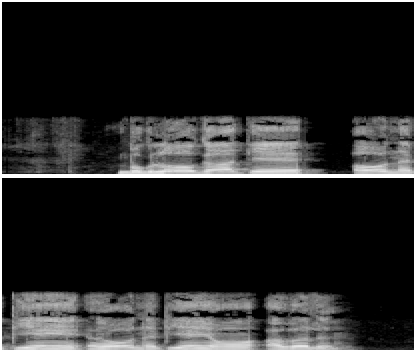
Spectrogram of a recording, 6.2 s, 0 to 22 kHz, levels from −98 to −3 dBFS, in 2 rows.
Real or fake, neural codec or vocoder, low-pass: real; none; 7.2 kHz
